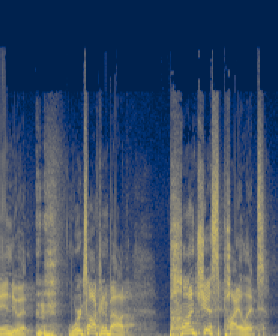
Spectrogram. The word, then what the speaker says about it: Pontius Pilate: I think how you pronounce the name is Pontius Pilate.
